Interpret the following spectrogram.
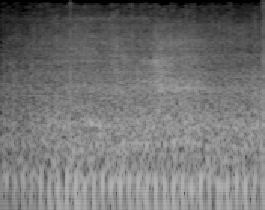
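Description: Yamaha motorcycle engine idling, a steady low pulsing run.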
